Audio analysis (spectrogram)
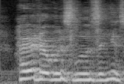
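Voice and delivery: ordinary delivery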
